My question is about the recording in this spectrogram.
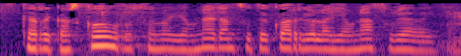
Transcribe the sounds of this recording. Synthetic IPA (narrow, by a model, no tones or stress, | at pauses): eskerikasko̞urusonojawnae̞ɾant͡sut̪e̞ko̞ario̞lajawnasuɾeaðajt̪e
